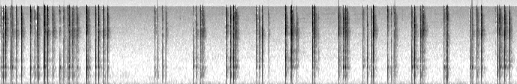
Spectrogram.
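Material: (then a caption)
Capiz shell. Long nails scratch and tap across an empty, flat capiz shell tray held at an angle, making quick bursts of dry, crisp clicks with a bright edge. The taps come in tight clusters separated by short pauses, each click dying away almost instantly, with little low end.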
